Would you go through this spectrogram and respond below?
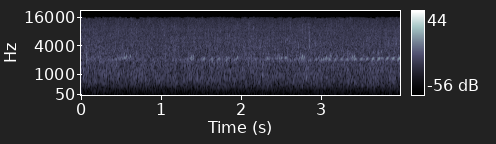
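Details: Stream-side Kajika frog with a sweet, bird-like voice: brief high trills early, then a clearer rapid pulsed trill rising slightly at the close, over steady babbling water.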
